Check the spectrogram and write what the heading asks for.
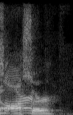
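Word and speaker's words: Ausar: How do you pronounce the two Thompson's first names? Amen and Osser.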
